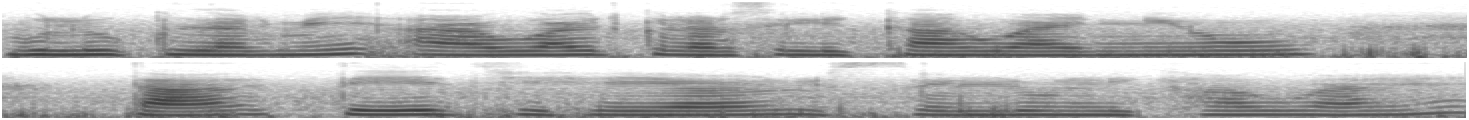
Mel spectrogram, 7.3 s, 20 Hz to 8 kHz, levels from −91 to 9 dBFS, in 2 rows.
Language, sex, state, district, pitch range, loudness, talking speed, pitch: Hindi, female, Bihar, Purnia, 205-220 Hz, -24 LUFS, 140 wpm, 210 Hz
